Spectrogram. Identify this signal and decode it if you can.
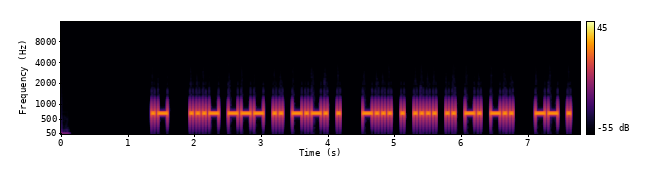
Morse code, heard as a keyed tone, about 25 wpm, 700 Hz. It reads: A VOICE BEHIND ME
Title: Sentences from Top 1600 Words 25wpm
